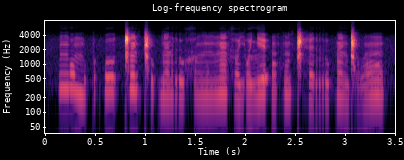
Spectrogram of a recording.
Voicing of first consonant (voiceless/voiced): voiced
